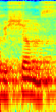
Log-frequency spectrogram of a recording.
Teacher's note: بالشمس میں الف لام نہیں پڑھا جائے گا شین کی وجہ سے.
